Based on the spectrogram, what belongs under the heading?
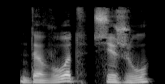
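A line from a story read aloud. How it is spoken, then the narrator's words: Mumbling. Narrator (Russian): промямлил я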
